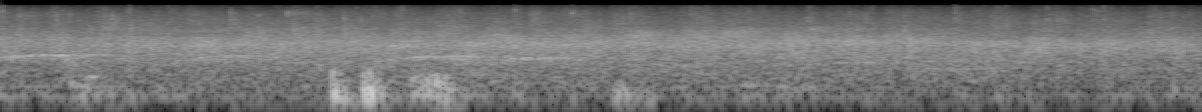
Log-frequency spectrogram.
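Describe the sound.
A church audience applauds to welcome a speaker: dense, steady clapping holds loud and continuous from start to finish.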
